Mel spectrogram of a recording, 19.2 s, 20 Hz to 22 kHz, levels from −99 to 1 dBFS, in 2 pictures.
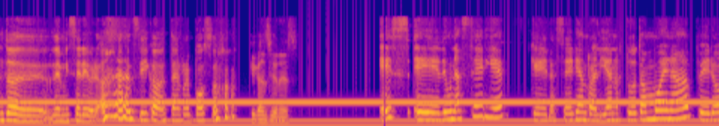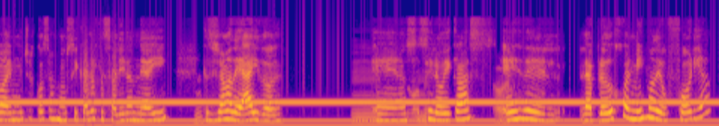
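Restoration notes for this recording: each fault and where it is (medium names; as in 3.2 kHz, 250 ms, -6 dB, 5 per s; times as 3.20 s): crackle 29 per s -29 dBFS
hum 50 Hz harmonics 4 -27 dBFS
whine 790 Hz -25 dBFS
5.12–5.14 s: dropout 19 ms
10.68–11.20 s: clipped -19.5 dBFS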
